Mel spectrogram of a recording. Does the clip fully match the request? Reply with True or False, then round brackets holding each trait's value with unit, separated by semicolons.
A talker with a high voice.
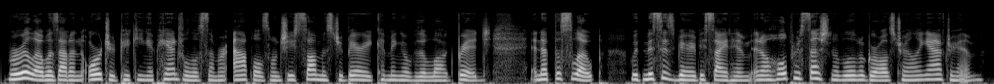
True (210 Hz)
